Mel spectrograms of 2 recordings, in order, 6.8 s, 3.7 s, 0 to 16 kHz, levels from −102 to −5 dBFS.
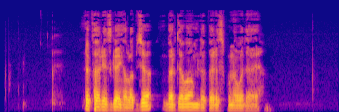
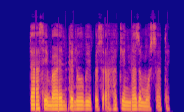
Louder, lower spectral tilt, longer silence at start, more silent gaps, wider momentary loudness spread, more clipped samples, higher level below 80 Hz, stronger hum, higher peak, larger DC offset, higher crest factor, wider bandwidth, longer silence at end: first, -20 LUFS vs -26 LUFS; about the same, -6 dB/octave vs -7 dB/octave; first, 1.7 s vs 0.6 s; second, none vs 3.23-3.27 s; about the same, 8 LU vs 10 LU; neither; first, -46 dBFS vs -58 dBFS; neither; first, 0 dBFS vs -8 dBFS; neither; about the same, 22 dB vs 18 dB; first, 11 kHz vs 7.6 kHz; first, 1.6 s vs 0.3 s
